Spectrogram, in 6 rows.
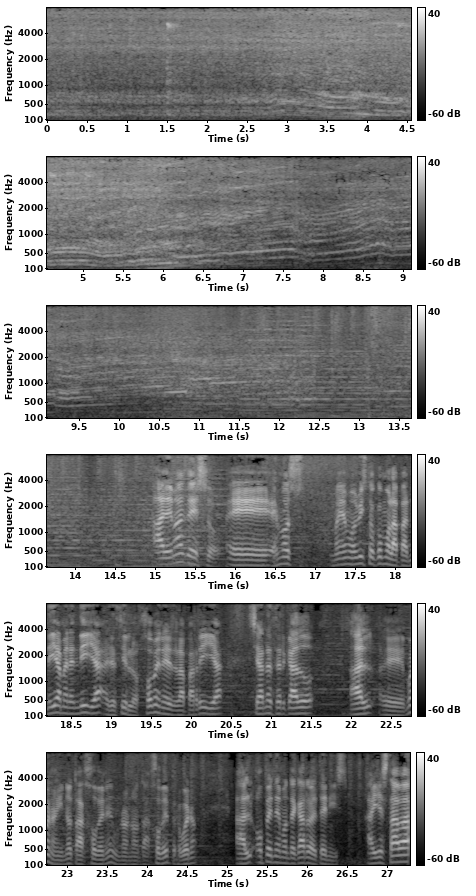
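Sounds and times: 
Ferrari car engine revving leaving the pits at Fiorano: 0.0 - 14.1
speech: 15.1 - 27.2.

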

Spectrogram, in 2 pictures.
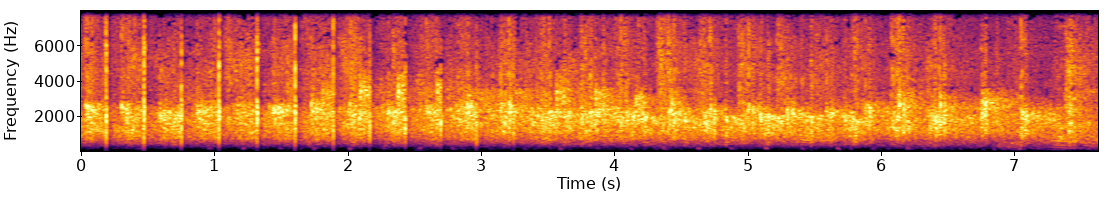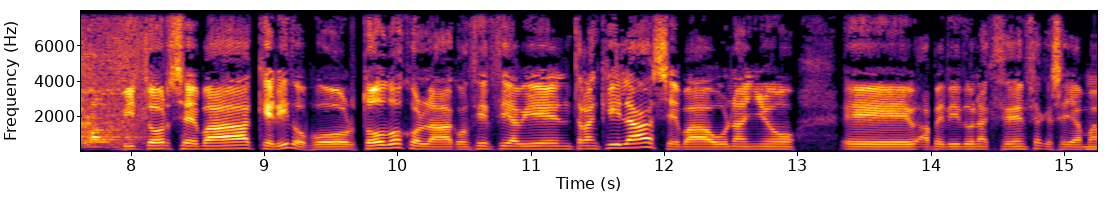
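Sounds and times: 
audience applause: 0.0 - 8.0
speech: 8.0 - 15.2.

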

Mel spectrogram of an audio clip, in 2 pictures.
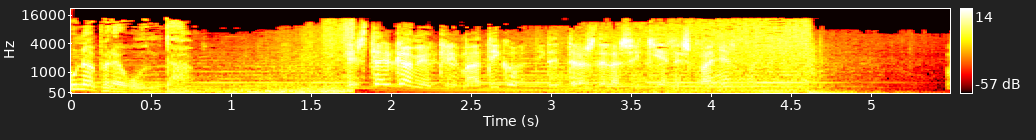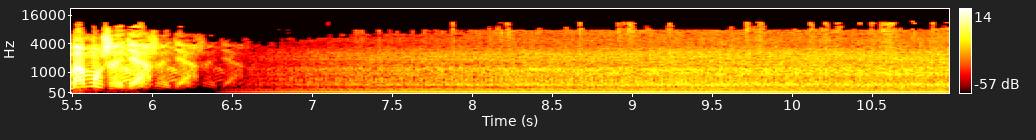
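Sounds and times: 
speech: 0.0 - 0.9, 1.7 - 4.8, 5.5 - 6.3
tractor engine droning among hundreds of tractors: 6.6 - 10.9.

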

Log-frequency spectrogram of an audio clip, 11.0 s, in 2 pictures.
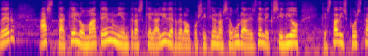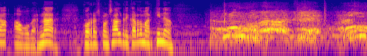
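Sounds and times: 
speech: 0.0 - 9.3
workers booing their leader Lukashenko in public: 8.7 - 11.0.

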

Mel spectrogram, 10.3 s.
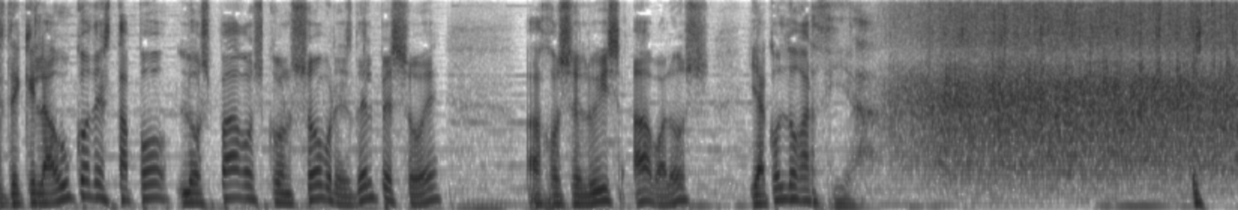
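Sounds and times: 
speech: 0.0 - 7.4
applause in the Congreso de los Diputados: 7.3 - 10.3.

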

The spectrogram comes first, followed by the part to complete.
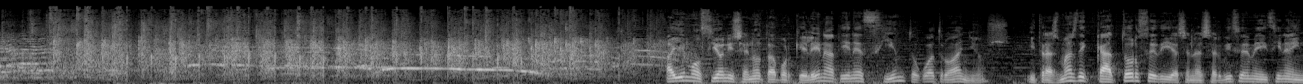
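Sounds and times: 
crowd applause: 0.0 - 7.1
speech: 6.7 - 13.0.

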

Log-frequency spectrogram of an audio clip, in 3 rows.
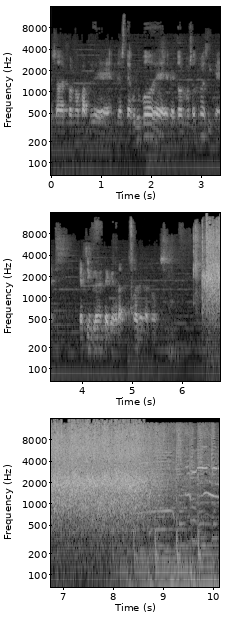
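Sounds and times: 
speech: 0.0 - 5.9
ovation applause from teammates: 6.2 - 10.1.

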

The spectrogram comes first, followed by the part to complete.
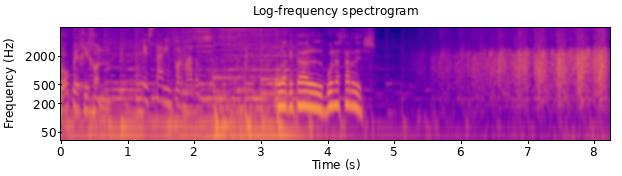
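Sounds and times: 
speech: 0.2 - 2.6, 3.2 - 4.8
emotional applause closing a tribute ceremony: 5.3 - 8.2.

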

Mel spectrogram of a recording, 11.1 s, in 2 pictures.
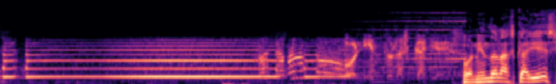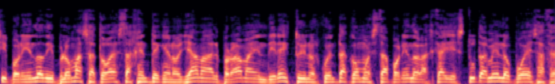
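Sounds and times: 
truck horn: 0.0 - 3.6
speech: 4.6 - 11.1.

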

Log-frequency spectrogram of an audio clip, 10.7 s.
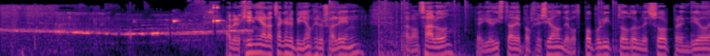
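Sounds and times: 
air raid warning siren wailing: 0.0 - 3.8
speech: 3.4 - 10.6.

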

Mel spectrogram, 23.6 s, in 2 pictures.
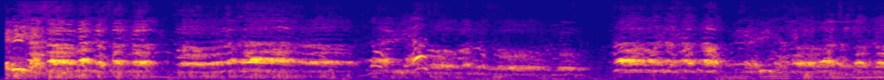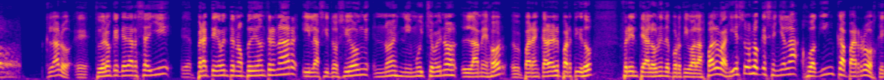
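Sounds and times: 
Sevilla supporters chanting and shouting at the club's training ground: 0.0 - 12.1
speech: 0.1 - 1.1, 12.5 - 23.5.

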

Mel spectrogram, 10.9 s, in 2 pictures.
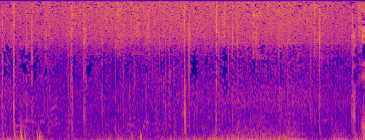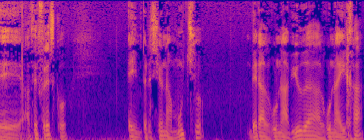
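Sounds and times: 
flags flapping in the wind: 0.0 - 9.3
wind: 0.0 - 10.9
speech: 5.4 - 6.8, 7.4 - 8.6, 9.2 - 10.9.

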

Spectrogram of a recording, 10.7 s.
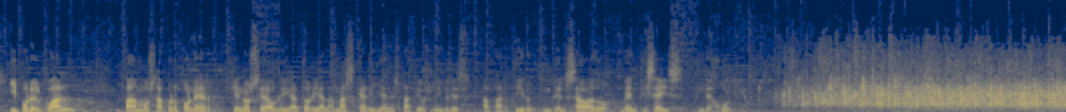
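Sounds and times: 
speech: 0.1 - 7.6
dense applause at a press event: 7.8 - 10.6.

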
